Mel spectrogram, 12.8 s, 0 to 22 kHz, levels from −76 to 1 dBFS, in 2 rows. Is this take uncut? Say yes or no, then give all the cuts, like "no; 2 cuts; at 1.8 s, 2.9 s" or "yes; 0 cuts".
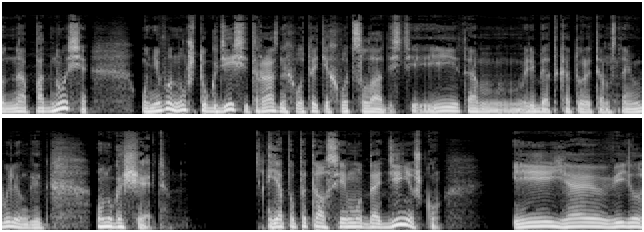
no; 1 cut; at 7.3 s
